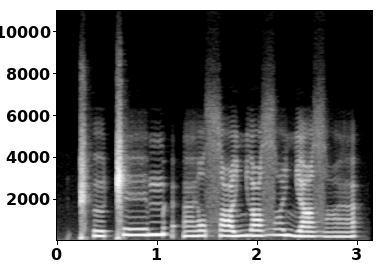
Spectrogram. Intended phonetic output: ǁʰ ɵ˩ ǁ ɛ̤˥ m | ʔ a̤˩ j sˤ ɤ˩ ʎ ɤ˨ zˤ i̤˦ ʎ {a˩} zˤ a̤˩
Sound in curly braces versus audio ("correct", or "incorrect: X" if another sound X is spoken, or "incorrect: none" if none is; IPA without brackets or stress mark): correct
